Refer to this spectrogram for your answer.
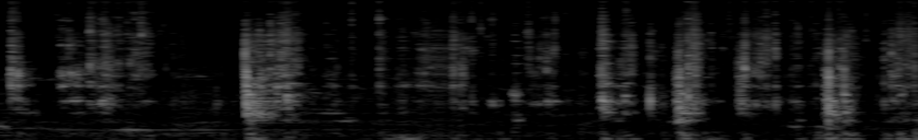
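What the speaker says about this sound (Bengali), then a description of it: "এবার এগুলোকে ভালো করে মাখিয়ে নেব।" Raw sea crab is worked together with ginger and garlic paste, dried red chili paste and turmeric, giving close, irregular wet squishes and small clicks of shell and utensil, with no one talking.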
